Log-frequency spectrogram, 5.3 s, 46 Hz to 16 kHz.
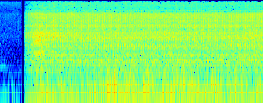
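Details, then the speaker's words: Fiat Doblo 1.9 JTD diesel (Opel Z19DT) after a capital rebuild for engine knock, with a scored cylinder and piston marked by a valve, plus a new clutch; warming up: starts cleanly, even steady idle with no knocking. "ну шо мы ласточку собрали что я могу сказать звук совсем двигателя совсем вообще не узнать даже прогреваемся"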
